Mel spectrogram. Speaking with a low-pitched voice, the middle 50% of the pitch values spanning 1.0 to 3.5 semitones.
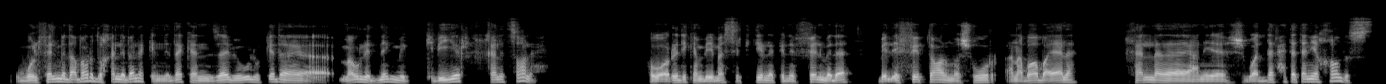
No: low, 105 Hz; average, 4.7 semitones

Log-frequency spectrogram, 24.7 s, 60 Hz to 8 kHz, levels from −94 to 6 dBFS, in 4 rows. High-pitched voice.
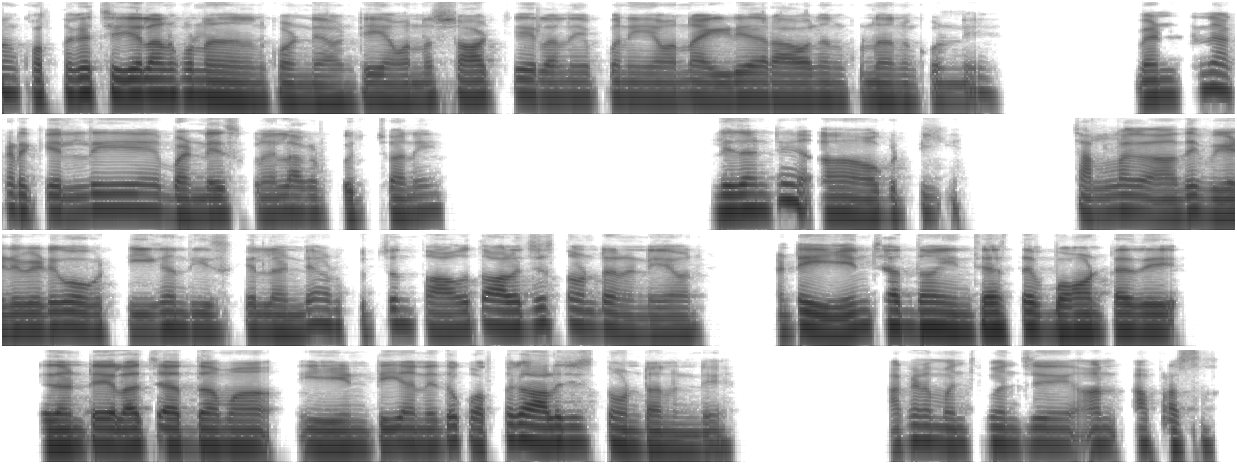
No: low, 125 Hz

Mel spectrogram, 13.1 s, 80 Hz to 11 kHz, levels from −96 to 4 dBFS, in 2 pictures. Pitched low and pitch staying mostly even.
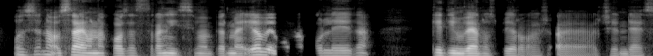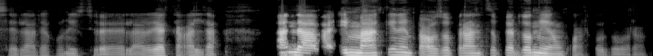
No: low, 130 Hz; average, 3.3 semitones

